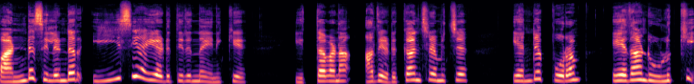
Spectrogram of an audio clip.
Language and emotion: Malayalam, surprised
